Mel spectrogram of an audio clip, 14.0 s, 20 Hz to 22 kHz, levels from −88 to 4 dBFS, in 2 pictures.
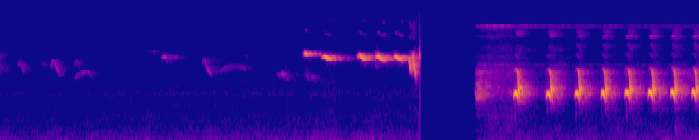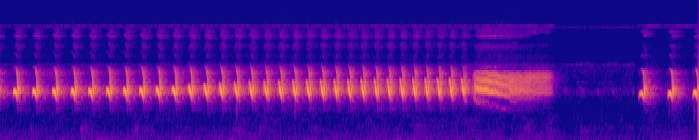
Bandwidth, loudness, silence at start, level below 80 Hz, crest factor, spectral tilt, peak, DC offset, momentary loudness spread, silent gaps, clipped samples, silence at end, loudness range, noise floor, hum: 11 kHz; -21 LUFS; 3.05 s; -80 dBFS; 18 dB; 3.5 dB/octave; -6 dBFS; under 0.1%; 8 LU; 4.23-4.76 s; under 0.1%; 0 s; 7 LU; -71 dBFS; none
